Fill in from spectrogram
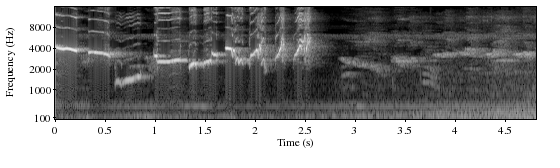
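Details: Oriental magpie-robin singing a dense, fast, varied song for use as a training recording for other birds: rapid sweeping whistles and sharp chirps in a tight burst, then quieter thin whistles over a steady low hum.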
